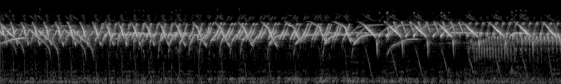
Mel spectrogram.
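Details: Rowdy 'baderna' canary song used to warm up other canaries: nonstop rapid run of sharp zigzag notes, roughly four each second, ending in a faster metallic trill.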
